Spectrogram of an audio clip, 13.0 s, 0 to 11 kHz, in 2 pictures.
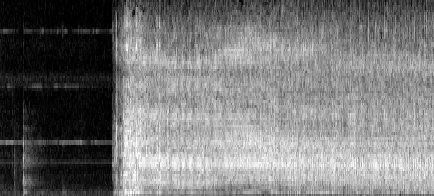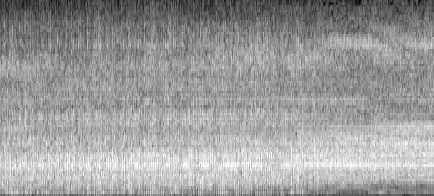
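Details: Old vintage Cox .020 glow engine, started with starter and glow plug igniter: a click or two, then a sudden high, piercing buzz holding steady with slight pitch wobble; running properly.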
